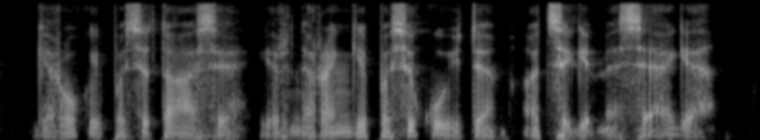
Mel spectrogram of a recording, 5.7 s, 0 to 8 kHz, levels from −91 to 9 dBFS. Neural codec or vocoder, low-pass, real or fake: vocoder, 22.05 kHz, 80 mel bands, WaveNeXt; 7.2 kHz; fake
